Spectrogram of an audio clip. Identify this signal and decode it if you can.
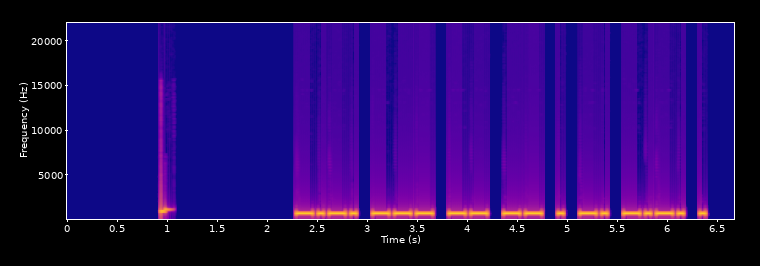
Morse code, heard as a keyed tone, about 22 wpm, 700 Hz. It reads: COMMENCE
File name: practice / 22wpm / Eight Letter Words - 22wpm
